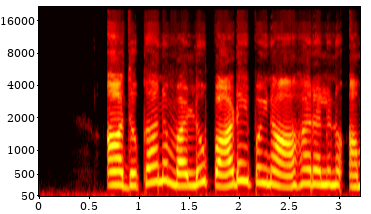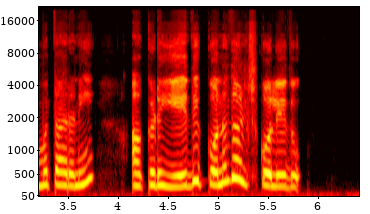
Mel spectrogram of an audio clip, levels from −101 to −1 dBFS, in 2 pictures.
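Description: No technical faults can be heard in the speech, which carries the light coding character of Opus in its hybrid voice mode, consistent with a rate around 20 kbps, and keeps a full band extending to about 20.2 kHz.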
